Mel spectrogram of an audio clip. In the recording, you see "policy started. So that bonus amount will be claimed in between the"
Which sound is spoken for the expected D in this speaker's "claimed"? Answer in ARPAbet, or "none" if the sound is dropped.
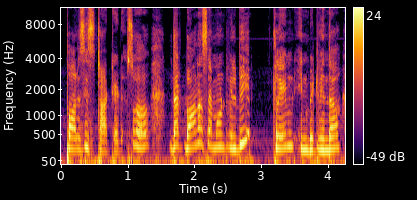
D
